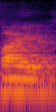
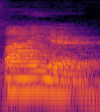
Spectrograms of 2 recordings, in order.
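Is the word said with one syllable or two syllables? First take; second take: one; two. First: It is said as one syllable, no schwa. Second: It is said as two syllables, with a schwa. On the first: The speaker calls it wrong. "no se pronuncia fire" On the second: The speaker calls it right. "se pronuncia fire"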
